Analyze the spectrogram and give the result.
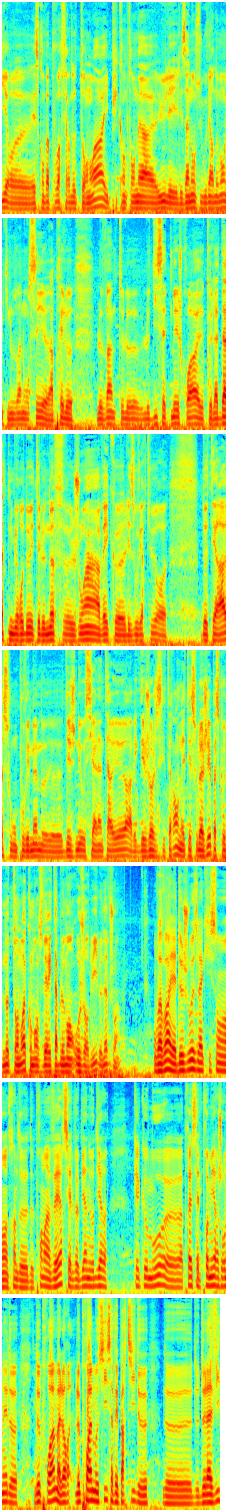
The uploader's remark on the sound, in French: Nous serons en direct du village Olympe de Gouges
